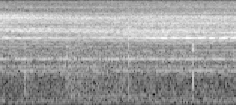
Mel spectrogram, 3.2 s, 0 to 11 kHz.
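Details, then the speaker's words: Toshiba T4500C laptop with a P30 error, powered up with the hard drive hooked up: steady high-pitched whine, faint hiss and soft ticking about three times a second. Hard drive spins normally and the laptop has power, though the display is faulty. "But the computer has power now because the hard drive is turning on, and we have a on signal here and some strange faucet, whatever that is."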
